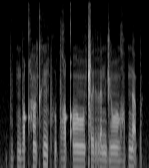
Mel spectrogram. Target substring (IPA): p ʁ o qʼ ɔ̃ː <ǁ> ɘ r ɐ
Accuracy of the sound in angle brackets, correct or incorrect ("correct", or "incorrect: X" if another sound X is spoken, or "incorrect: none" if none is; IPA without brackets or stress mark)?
correct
